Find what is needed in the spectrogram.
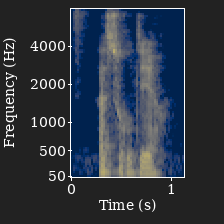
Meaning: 1. to deafen 2. to devoice
- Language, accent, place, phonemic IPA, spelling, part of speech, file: French, France, Paris, /a.suʁ.diʁ/, assourdir, verb, LL-Q150 (fra)-assourdir.wav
